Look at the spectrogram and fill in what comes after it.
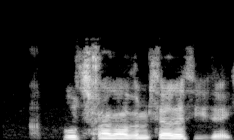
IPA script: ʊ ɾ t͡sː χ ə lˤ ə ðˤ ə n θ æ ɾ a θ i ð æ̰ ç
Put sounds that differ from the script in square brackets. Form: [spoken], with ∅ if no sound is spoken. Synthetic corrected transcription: ʊ ɾ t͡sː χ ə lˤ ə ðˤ ə [m] θ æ ɾ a θ i ð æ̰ ç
